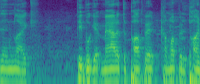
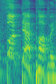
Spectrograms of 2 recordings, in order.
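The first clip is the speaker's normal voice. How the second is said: angry heckler; 9 semitones higher, 5 dB louder than usual. Retold or imitated. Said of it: "Everyone's like".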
